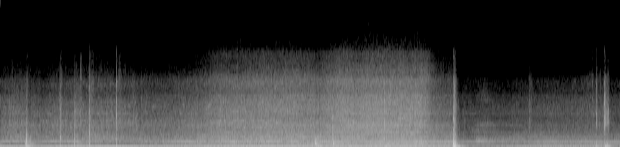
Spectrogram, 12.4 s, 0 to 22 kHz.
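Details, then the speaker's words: Van with 11,000 miles on pre-purchase inspection, oil clean and full, warming up: steady low hum, even smooth idle with no knocks or ticks, a few background clicks; normal healthy idle. "It it sounds good. It doesn't feel weird."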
